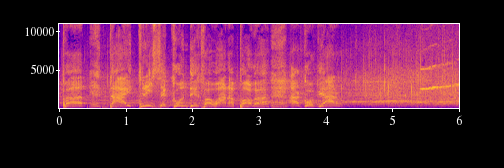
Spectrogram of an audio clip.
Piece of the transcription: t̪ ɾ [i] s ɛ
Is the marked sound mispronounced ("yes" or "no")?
no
